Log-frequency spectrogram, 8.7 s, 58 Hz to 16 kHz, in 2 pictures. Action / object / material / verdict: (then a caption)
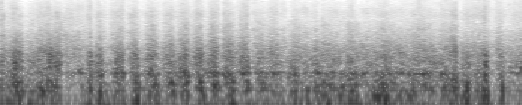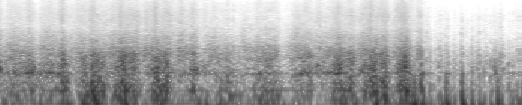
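scrape / foam microphone windscreen / foam / none. Fingertips and short nails scratch and tap rapidly on the black foam windscreen of a desk microphone, producing a dense, muffled, bass-heavy rustling with irregular soft thumps. The scratching runs steadily for about 8 seconds, then drops off to near silence.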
